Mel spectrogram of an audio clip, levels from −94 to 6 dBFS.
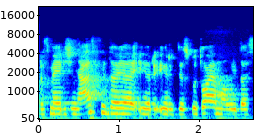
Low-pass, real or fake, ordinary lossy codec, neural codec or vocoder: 10.8 kHz; real; MP3, 48 kbps; none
